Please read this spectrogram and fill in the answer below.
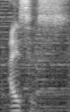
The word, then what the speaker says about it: Issus: The next great confrontation between the two sides took place in 333 BC near the town of Issus, also sometimes pronounced Isis, today in southwestern Turkey near the city of Iskenderun.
